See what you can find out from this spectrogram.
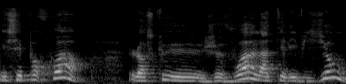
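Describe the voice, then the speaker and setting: There is audible room echo as a woman with a fairly low pitch and vocal fry moves through very wide pitch swings. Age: 80s+. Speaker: grandmother recounting memories. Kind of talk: reminiscing interview. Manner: halting.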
